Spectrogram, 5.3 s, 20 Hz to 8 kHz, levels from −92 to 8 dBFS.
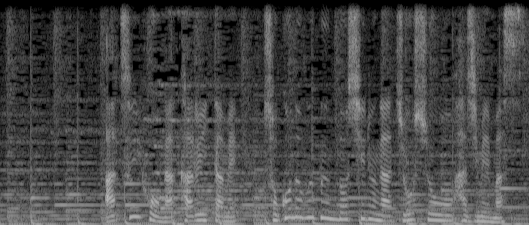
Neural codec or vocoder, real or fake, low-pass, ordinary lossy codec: none; real; none; none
